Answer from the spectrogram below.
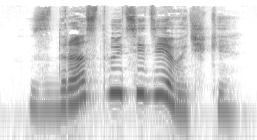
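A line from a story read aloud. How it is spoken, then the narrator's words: Velvety greeting. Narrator (Russian): Поздоровался мой бывший своим бархатным голосом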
